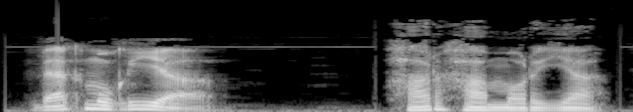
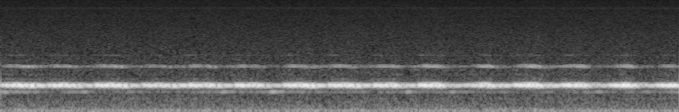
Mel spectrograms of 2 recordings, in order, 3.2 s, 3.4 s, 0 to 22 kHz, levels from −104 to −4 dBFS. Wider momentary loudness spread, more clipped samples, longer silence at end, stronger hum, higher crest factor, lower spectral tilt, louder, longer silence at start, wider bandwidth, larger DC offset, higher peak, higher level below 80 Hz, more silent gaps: first, 10 LU vs 2 LU; neither; first, 0.15 s vs 0 s; neither; first, 20 dB vs 10 dB; first, -7.5 dB/octave vs -5 dB/octave; about the same, -19 LUFS vs -19 LUFS; first, 0.15 s vs 0 s; first, 10.5 kHz vs 3.1 kHz; neither; first, 0 dBFS vs -8 dBFS; first, -34 dBFS vs -46 dBFS; neither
